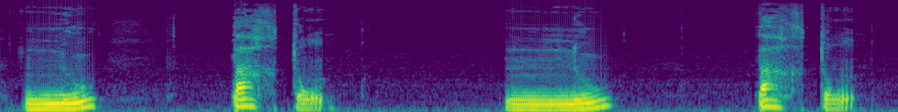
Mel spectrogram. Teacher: you don't pronounce the S, you just have this on sound nasal.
